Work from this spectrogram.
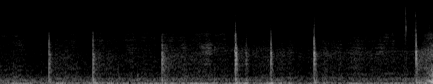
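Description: Chalk or marker writing on a classroom board gives a run of faint, sharp taps and scratchy strokes at an uneven pace, near and quiet, with no talk over them.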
